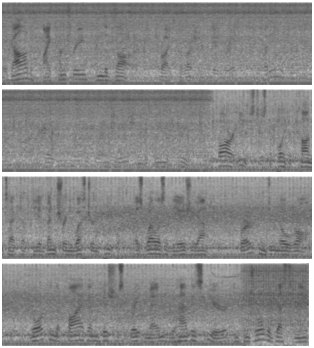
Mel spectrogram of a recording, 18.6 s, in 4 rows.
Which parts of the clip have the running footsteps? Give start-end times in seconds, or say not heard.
not heard.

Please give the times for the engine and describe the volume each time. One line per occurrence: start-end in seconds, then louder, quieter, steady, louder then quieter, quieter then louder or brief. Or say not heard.
0.0-18.5 steady.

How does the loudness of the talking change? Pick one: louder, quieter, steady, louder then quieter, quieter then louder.
quieter then louder.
